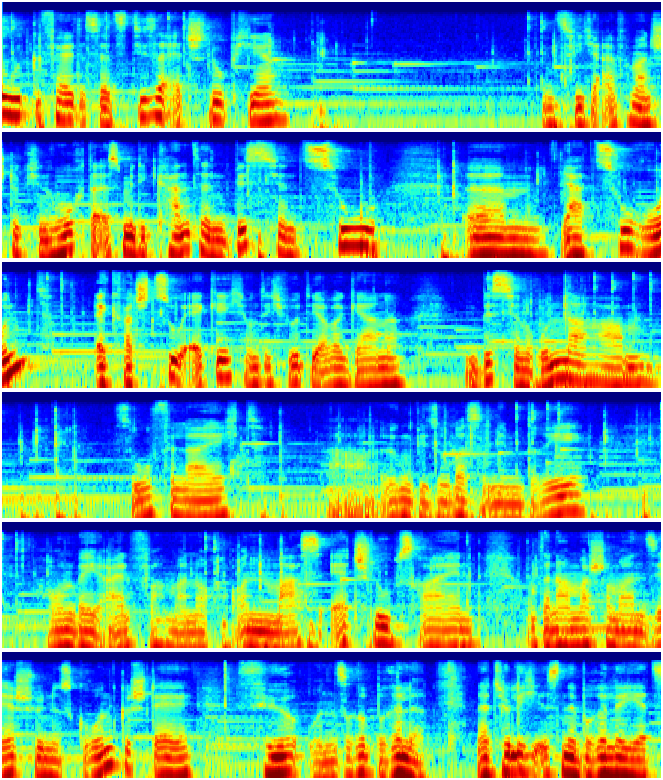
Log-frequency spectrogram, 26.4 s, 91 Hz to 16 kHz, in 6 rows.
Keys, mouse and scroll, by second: 2.1 g, 3.7 click, 3.7 a, 3.9-5.5 middle drag, 7.3 KP_1, 7.9-9.1 middle drag, 9.1-10.8 right drag, 9.8 g, 12.1-13.3 drag, 12.5 ctrl+r, 13.2 right click, 13.3 a, 13.5 Tab, 14.9 Tab, 16.3 ctrl+r, 16.9-19.5 right drag, 17.1 a, 18.3 g, 18.9 click, 19.0 a, 19.3 Tab, 25.3 KP_7.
